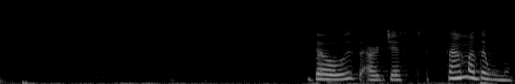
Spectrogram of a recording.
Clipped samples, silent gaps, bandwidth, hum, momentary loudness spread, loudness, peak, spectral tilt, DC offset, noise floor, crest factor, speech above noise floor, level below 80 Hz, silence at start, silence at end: under 0.1%; none; 5.2 kHz; none; 26 LU; -36 LUFS; -22 dBFS; -5 dB/octave; under 0.1%; -67 dBFS; 18 dB; 31 dB; -58 dBFS; 0.2 s; 0 s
